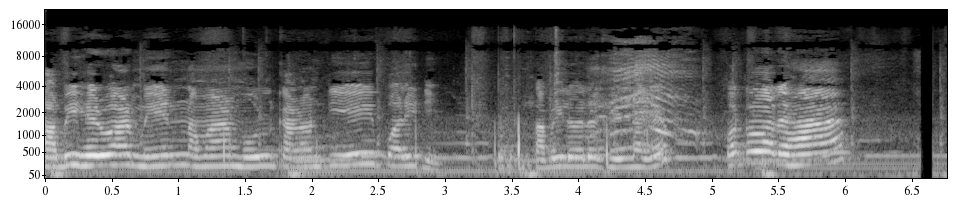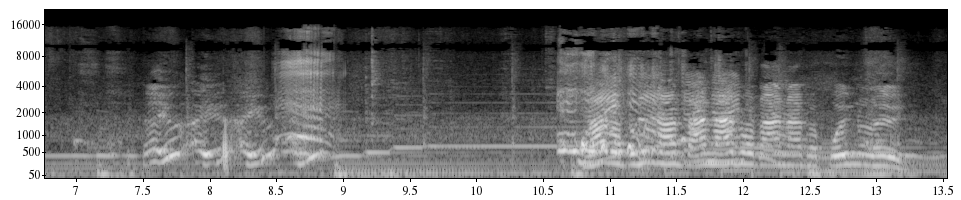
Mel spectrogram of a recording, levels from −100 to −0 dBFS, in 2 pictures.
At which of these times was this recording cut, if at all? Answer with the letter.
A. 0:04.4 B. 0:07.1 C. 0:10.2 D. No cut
D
